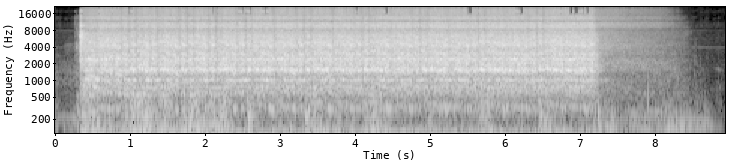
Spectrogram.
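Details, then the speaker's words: Jaguar S-Type V8 with new engine, first start attempt, cylinders filled with WD-40, new plugs: even starter cranking about three to four beats a second with no firing; suspected crank position sensor connectors swapped, then switched. "trying again nothing I just want the two connectors over the current position sensor let's see if that makes a difference"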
